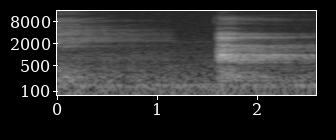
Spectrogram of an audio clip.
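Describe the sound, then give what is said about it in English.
A deep breath during a guided relaxation: faint airy breathing at first, then a louder, fuller breath starts suddenly and holds steadily to the end, with no talk. “So just take a minute to take a couple of deep breaths”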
